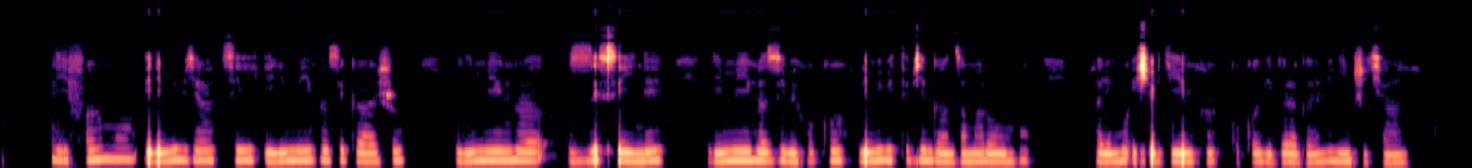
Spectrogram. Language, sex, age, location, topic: Kinyarwanda, female, 25-35, Nyagatare, agriculture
